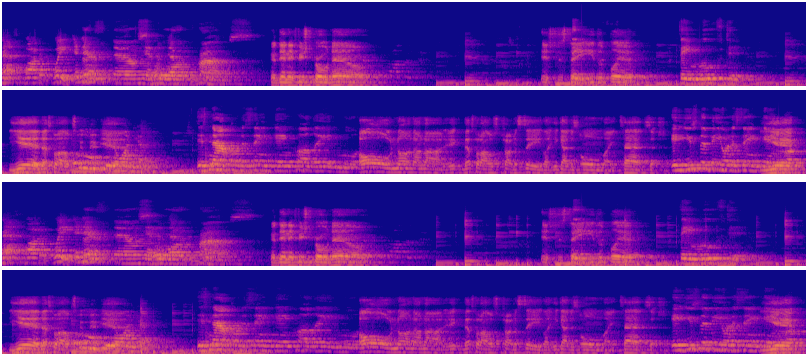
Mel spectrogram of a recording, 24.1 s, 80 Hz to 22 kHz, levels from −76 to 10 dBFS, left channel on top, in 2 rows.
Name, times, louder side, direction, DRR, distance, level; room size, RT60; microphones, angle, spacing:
voice 1, 0.0-1.5 2.1-3.3 5.1-5.5 5.8-6.2 12.7-14.2, equal, 55° left, 0 dB, 1.2 m, -28 dB
voice 2, 1.7-3.8 8.5-8.7 10.1-11.1 14.8-17.4 22.1-23.9, left 2 dB, 85° left, 0 dB, 1.5 m, -28 dB
voice 3, 4.0-5.5 8.1-9.5 12.2-14.0 17.4-22.1 23.4-23.9, left 1 dB, 10° left, 6 dB, 0.5 m, -26 dB
Bass guitar, 6.5-8.0 8.3-12.8 13.1-16.1, right 2 dB, 60° right, 0.5 m, -34 dB
6.5 x 5.4 x 6.1 m, 1.4 s
head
